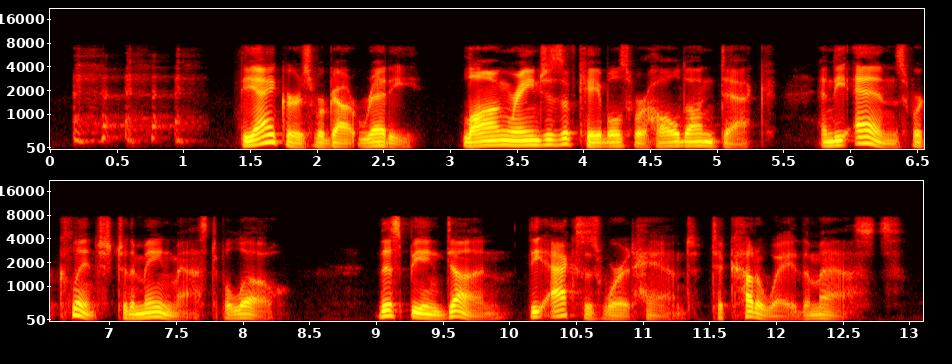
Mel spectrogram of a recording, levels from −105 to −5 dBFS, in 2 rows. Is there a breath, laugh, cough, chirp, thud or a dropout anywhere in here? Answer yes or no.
yes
